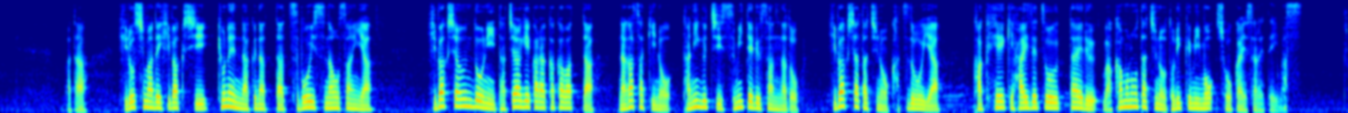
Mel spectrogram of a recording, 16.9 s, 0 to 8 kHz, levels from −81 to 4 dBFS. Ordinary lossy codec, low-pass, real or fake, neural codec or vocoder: none; 7.2 kHz; fake; autoencoder, 48 kHz, 128 numbers a frame, DAC-VAE, trained on Japanese speech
